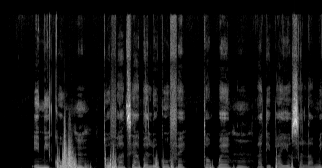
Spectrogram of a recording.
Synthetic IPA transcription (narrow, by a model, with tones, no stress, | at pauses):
e˨mĩ˧kʰo˨hũ˨to˦fa˦ti˦a˦˨ba˨lo˦˨ɡũ˨˦fɛ˦ | tɔ˦k͡pɛ˦hũ˨a˨di˨˦ba˦jo˦˨sa˨la˨˦mĩ˦˨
